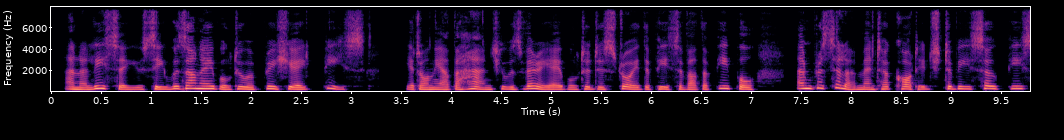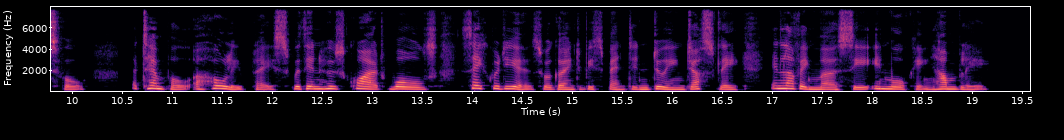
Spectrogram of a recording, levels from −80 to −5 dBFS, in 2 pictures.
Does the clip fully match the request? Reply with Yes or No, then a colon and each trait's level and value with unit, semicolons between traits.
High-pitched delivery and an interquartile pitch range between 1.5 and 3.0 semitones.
No: high, 195 Hz; average, 4.2 semitones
